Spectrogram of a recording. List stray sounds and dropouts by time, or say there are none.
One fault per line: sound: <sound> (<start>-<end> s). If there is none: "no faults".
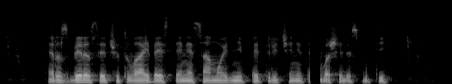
sound: dropout (3.1-3.2 s)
